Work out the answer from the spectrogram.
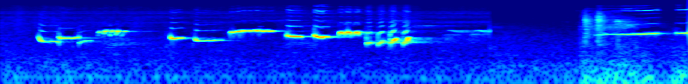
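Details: ['Female white-rumped shama call meant to fire up males into singing. Brisk sequence of short clear whistles and quick slurred notes, followed after a pause by a long steady whistle with a rustling noise beneath.']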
